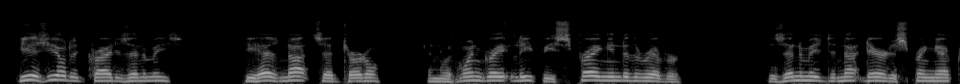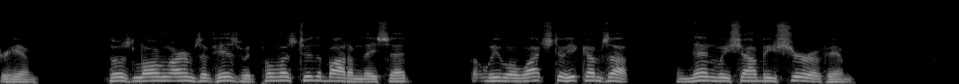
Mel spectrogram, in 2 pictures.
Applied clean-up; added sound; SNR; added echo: none; none; none; none.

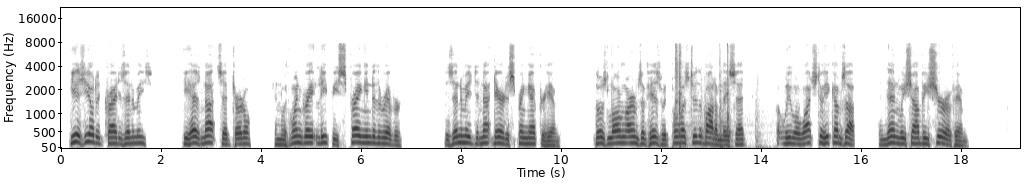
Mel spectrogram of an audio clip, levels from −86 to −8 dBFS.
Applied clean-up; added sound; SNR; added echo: none; Car; 14 dB; none.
